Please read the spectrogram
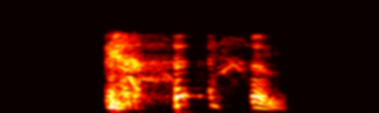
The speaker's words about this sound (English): Hear that cough? Oh, my goodness gracious me. I sounded like I was a mustard gas victim yesterday.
